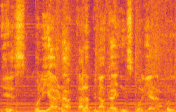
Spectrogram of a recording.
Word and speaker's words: Kodihara: The village is Kolihara, written Kodihara but pronounced Kolihara, and the colony was Karhara because of the wailing.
